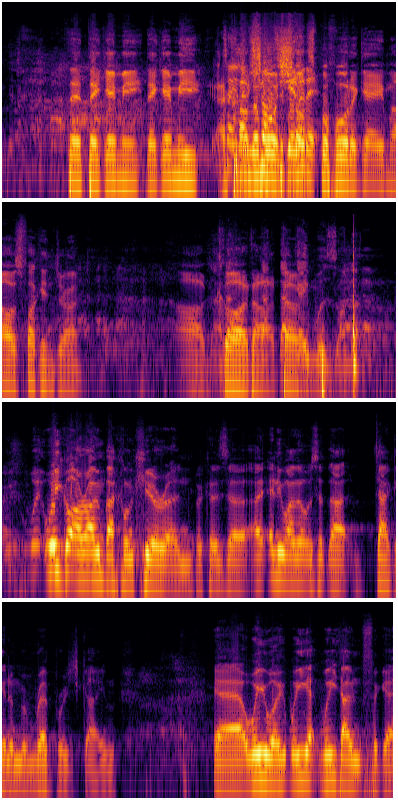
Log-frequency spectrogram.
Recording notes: LIVE at the Beesotted Pride Of West London Social. Special guests at the Beesotted Xmas Bees up at Fullers Brewery in Chiswick - recorded in front of a live audience.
